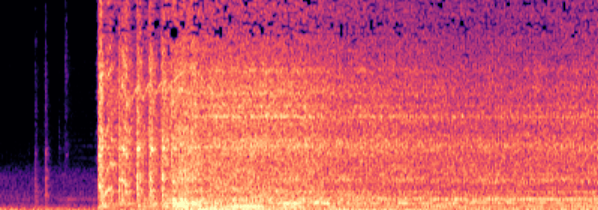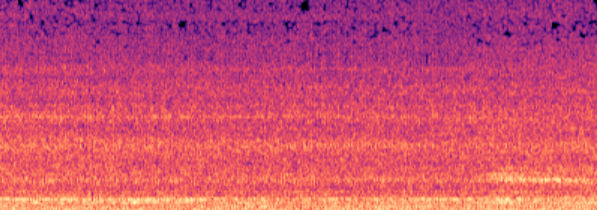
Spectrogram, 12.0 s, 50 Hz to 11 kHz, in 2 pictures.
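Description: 2008 Scion xB's 2.4-litre four-cylinder engine cranked by the starter about a second in, catching with a brief flare of revs, then settling into a steady idle. It is running on fresh oil treated with Liqui Moly Ceratec, which the owner finds makes the engine a lot quieter.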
